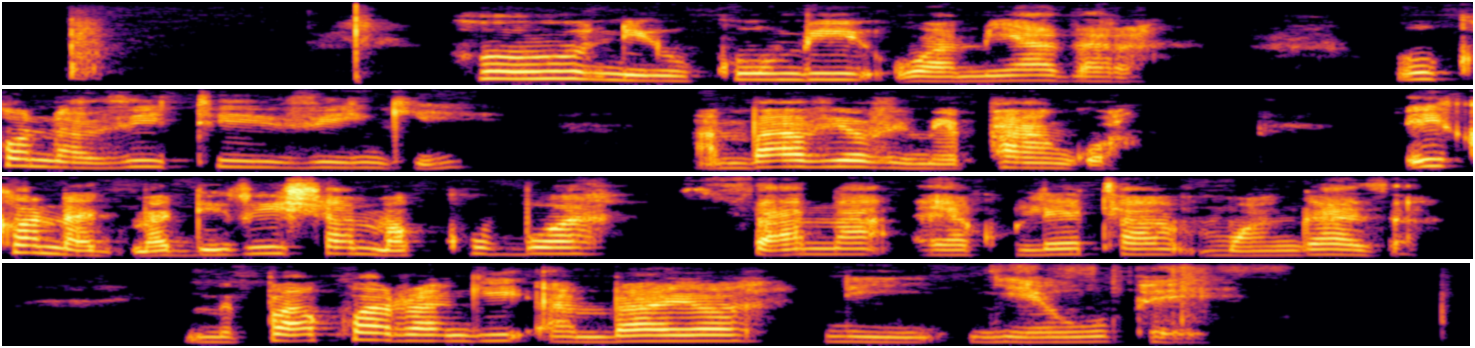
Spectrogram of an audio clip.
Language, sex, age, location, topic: Swahili, female, 36-49, Nairobi, education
